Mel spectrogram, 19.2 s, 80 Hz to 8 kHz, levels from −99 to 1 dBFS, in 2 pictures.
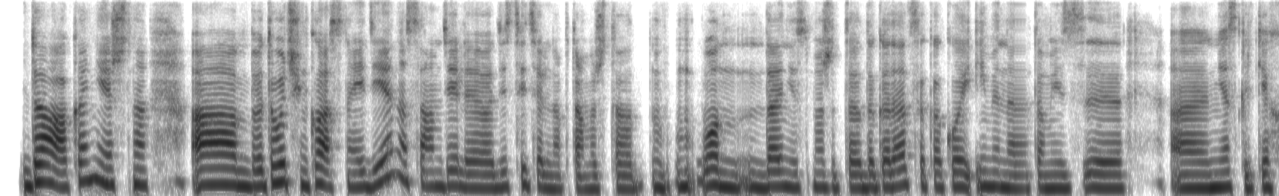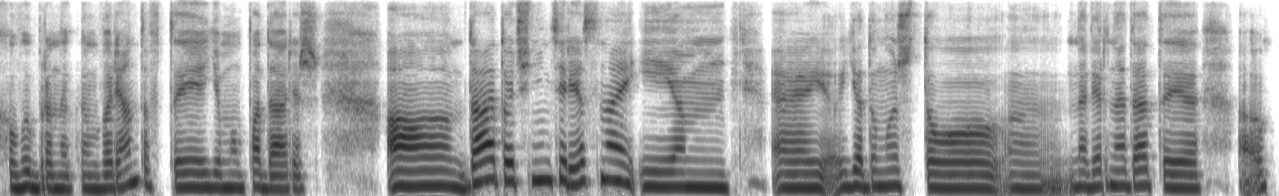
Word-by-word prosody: Да, 205 -2 +6
конечно, 205 -4 -1 0.3
а, 200 0 +7
б 185 -1 +1
это 185 +4 +1
очень 225 -4 +2
классная 175 -3 +1
идея, 225 - +1
на 265 -6 -3
самом 185 -5 -2
деле, 170 -3 -2
действительно, 170 -2 -4
потому 150 -1 -4
что, 155 0 -5
д 160 - -9
б 160 - -3
м, 180 0 -2
он 175 -3 +2
да 180 +1 +2
не 175 -2 -2
сможет 170 -1 -5
догадаться, 170 +4 -1
какой 175 0 -3
именно 170 -2 -2
там 160 -1 -3
из, 160 0 -3 0.6
а, 165 0 +1
нескольких 170 -1 -1
выбранных 160 -2 0
им 155 -1 0
вариантов 175 +5 -1
ты 170 +1 0
ему 165 -1 0
подаришь. 155 -2 -1 0.5
А, 185 +1 +5
да, 220 +10 +5
это 245 -2 +2
очень 250 +1 -1
интересно, 245 0 +1
и, 180 -2 -1
м, 175 -1 +1 0.3
э, 165 -1 0
я 180 +1 +1
думаю, 185 +2 -1
что, 160 -3 0
э, 160 -1 -3 0.2
наверное, 185 +2 -2
да, 185 +2 0
ты, 165 -2 -1 0.3
э, 165 - -5
175 Hz, 155 wpm, -24 LUFS, 165-190 Hz, 0.6 s, а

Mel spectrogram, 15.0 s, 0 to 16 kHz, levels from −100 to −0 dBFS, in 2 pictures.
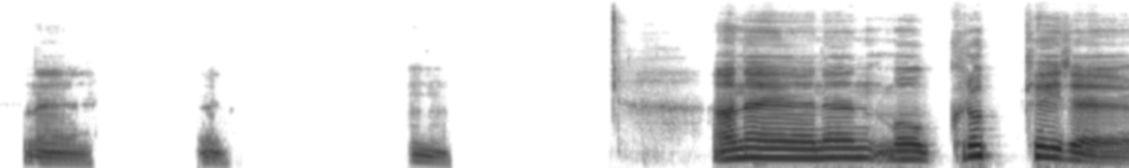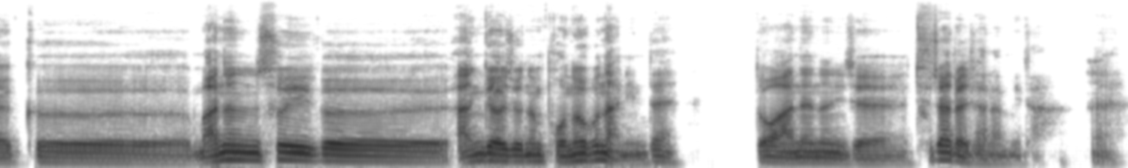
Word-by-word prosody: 네. 90 - -8 1.1
예. 80 -3 -10 1.2
음. 95 -6 -10 1.7
아내는 160 0 +4
뭐 135 -2 +1
그렇게 185 -2 +2
이제 90 - +3
그 80 -5 -6
많은 125 +1 +1
수익을 100 -8 -1
안겨주는 105 -1 0
본업은 110 +7 -1
아닌데 75 +6 -7 0.5
또 90 - -2
아내는 85 0 -3
이제 70 -2 -7 0.2
투자를 - - -1
잘 70 -2 -11
합니다. 65 -1 -17 0.3
예. - - -14
95 Hz, 165 characters per minute, -24 LUFS, 80-130 Hz, 1.7 s, 아내는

